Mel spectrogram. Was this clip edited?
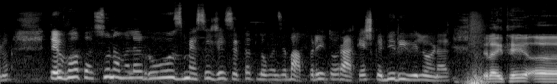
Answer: yes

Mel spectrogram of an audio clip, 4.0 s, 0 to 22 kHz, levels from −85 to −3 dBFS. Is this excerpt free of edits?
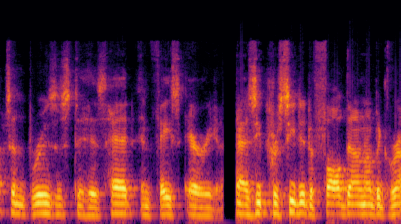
no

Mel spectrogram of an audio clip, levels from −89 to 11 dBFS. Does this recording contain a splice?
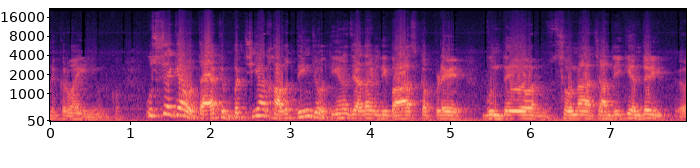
no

